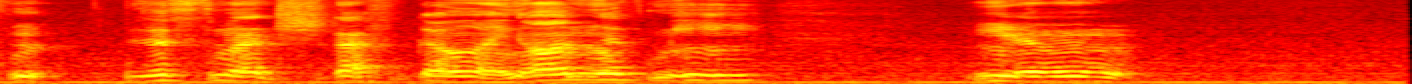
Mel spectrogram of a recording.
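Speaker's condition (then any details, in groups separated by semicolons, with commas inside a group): Cerebral palsy; first word not said quite right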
